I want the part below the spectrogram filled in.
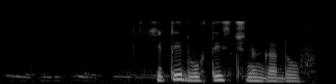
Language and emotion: Russian, neutral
